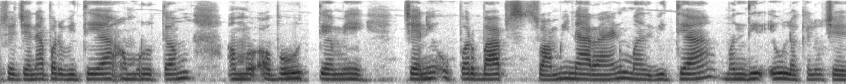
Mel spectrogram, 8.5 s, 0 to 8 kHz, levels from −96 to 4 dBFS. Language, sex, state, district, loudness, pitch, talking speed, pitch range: Gujarati, female, Gujarat, Valsad, -17 LUFS, 180 Hz, 120 wpm, 175-190 Hz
